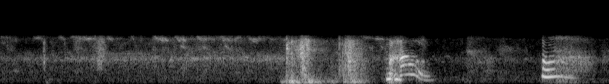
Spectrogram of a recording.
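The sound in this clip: A hostel door is opened with a quick clatter of knocks and thuds, and people talk straight after.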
